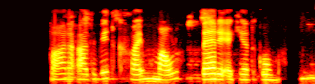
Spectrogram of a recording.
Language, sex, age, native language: Icelandic, female, 30-39, Polish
